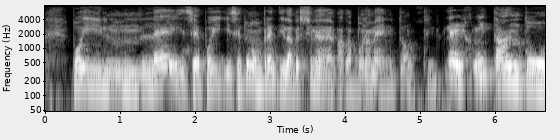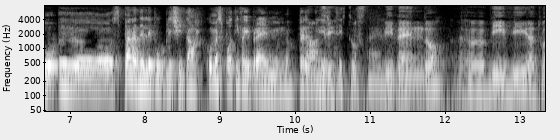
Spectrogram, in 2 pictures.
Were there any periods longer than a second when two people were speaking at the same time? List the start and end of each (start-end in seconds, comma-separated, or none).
none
